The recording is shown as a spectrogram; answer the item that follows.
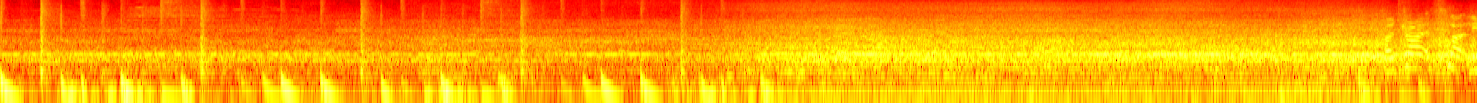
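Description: A hair dryer blows hair dry in a salon. A steady whoosh builds to a constant roar, and earlier bursts of knocking and handling sounds break through it.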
